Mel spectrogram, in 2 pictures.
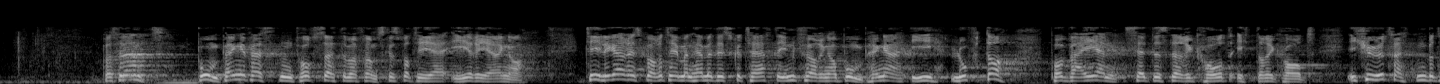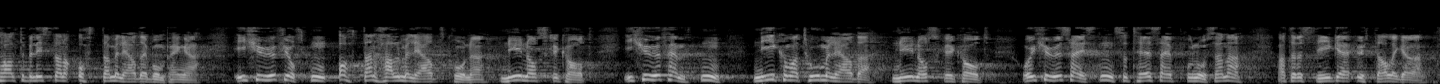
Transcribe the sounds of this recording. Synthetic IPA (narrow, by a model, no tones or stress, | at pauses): pʰʁɛsɪd̪ɛnt̪b̥ʊmpɛŋːəfɛst̪n̩fɔʁt̪sɛt̪ːəʁmɛːfʁɑmskɪspɑt̪ʰiːəʔɪʁɛjeːʁɪŋɑ̰ | t̪ʰiːlɪɡəʁəɪspœʁːət̪ʰiːmənɦɛːmɛːd̪ɪskʉt̪ʰeːʁt̪ɪnføːʁɪŋɑʋbʊmpʰɛŋːəʔɪlʊft̪ɔpʰɔʋæɪənsɛt̪əsd̪əʁɛkʰɔʁd̪ɪt̪ːəʁɛkʰɔʁd̪ | ɪçʉːət̪ʰʁɛt̪n̩bət̪ʰɑːlt̪əbɛlɪst̪ɑnəʔɔt̪ːɑmɪlɪɑʁd̪əɪbʊmpʰɛŋːɑ̰ | ʔɪçʉːəfjʊʁt̪n̩ɔt̪ːɑɛnɦɑlmɪlɪɑʁd̪kʰʁuːnəʁnyːnɔʁskʁɛkʰɔʁd̪ | ɪçʉːəfɛmt̪n̩ | niːkʰɔmɑt̪ʰuːmɪlɪɑʁd̪ə̰ʁnyːnɔʁskʁɛkʰɔʁd̪ | ɔɪçʉːəsæɪst̪n̩sɔt̪ʰeːsæɪpʰʁʊɡnuːsɑnə | ʔɑ̰t̪d̪ɛst̪iːɡəʏt̪ːəʁlɪɡəʁə̰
